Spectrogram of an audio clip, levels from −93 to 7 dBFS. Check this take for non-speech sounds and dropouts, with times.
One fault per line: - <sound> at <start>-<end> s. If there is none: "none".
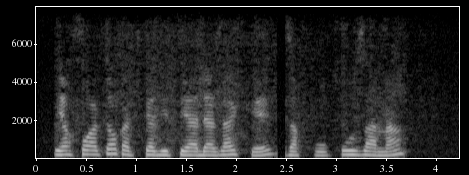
- dropout at 2.4-2.5 s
